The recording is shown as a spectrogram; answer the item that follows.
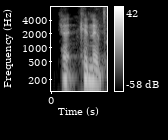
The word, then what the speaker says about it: Knippenberg: I think they pronounce the K, but we wouldn't pronounce K. It's like KNI. Oh, okay, yeah. Knippenberg.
